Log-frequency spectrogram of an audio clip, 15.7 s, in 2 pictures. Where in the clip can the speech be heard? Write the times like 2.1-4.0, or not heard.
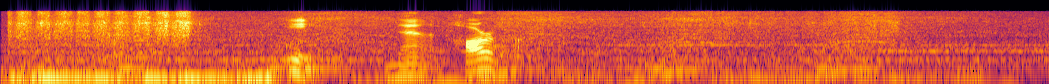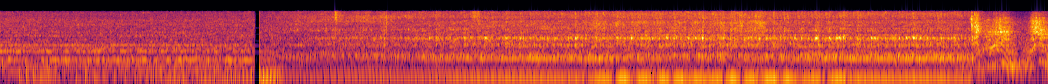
2.1-4.0.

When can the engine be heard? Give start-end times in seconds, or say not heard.
0.0-15.6.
